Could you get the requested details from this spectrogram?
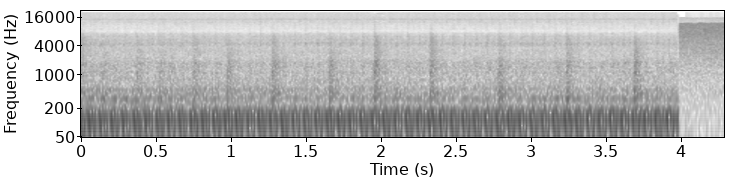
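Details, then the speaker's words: LG washing machine on spin: deep drone with steady thumping about three times a second as the drum slams around; drum shock absorbers knock and no longer hold, worn out. "Ну и слышите, да, стучат амортизаторы. Они абсолютно не держат, абсолютно гуляет вот это вот."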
